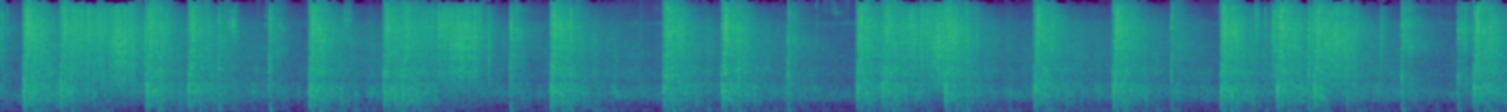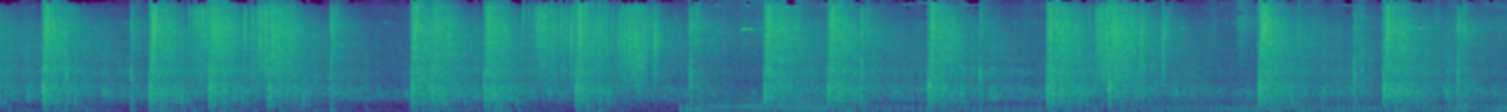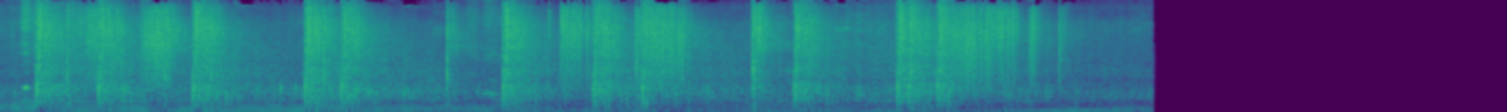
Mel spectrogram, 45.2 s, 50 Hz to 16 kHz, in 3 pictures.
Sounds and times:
Burst, pop: 0:19.2 - 0:40.9.

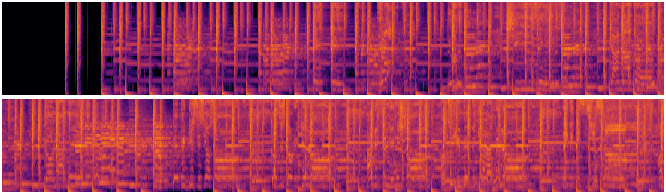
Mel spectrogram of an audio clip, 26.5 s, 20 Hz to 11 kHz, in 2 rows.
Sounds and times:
Afrobeat: 0:02.0 - 0:26.4.

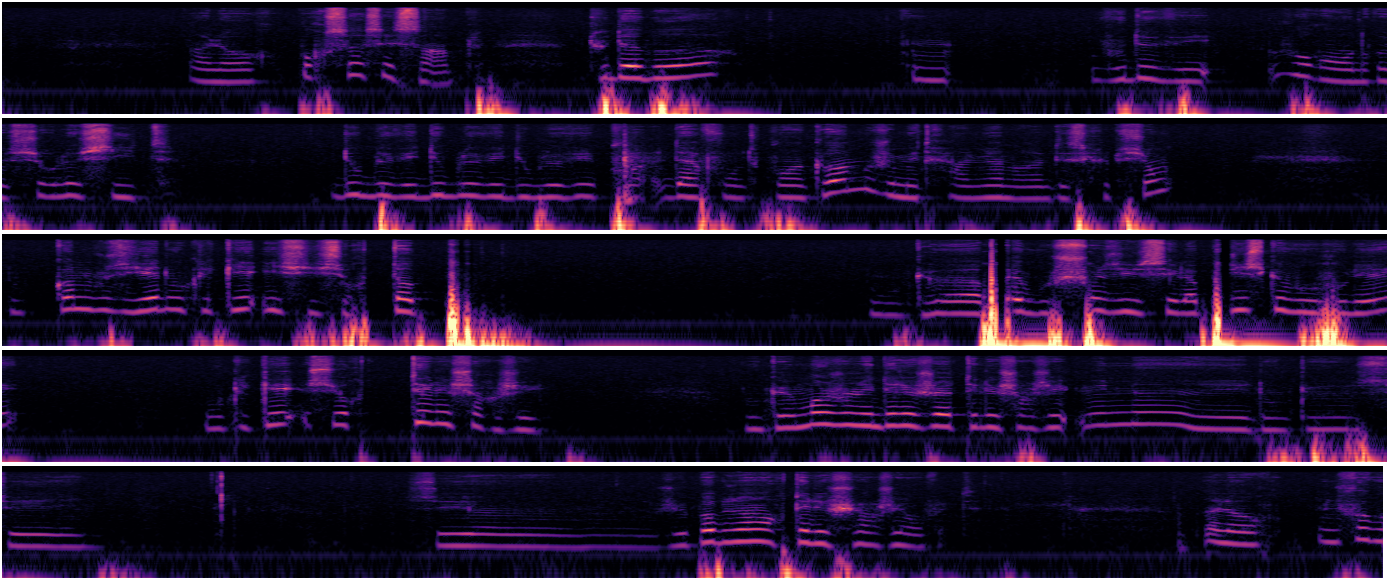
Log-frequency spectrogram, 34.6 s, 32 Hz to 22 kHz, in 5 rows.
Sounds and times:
Speech: 0:00.9 - 0:03.8, 0:04.5 - 0:04.8, 0:05.4 - 0:07.9, 0:08.6 - 0:12.8, 0:13.9 - 0:16.1, 0:18.2 - 0:21.0, 0:21.8 - 0:23.6, 0:24.5 - 0:28.2, 0:29.7 - 0:32.6, 0:33.7 - 0:34.6.

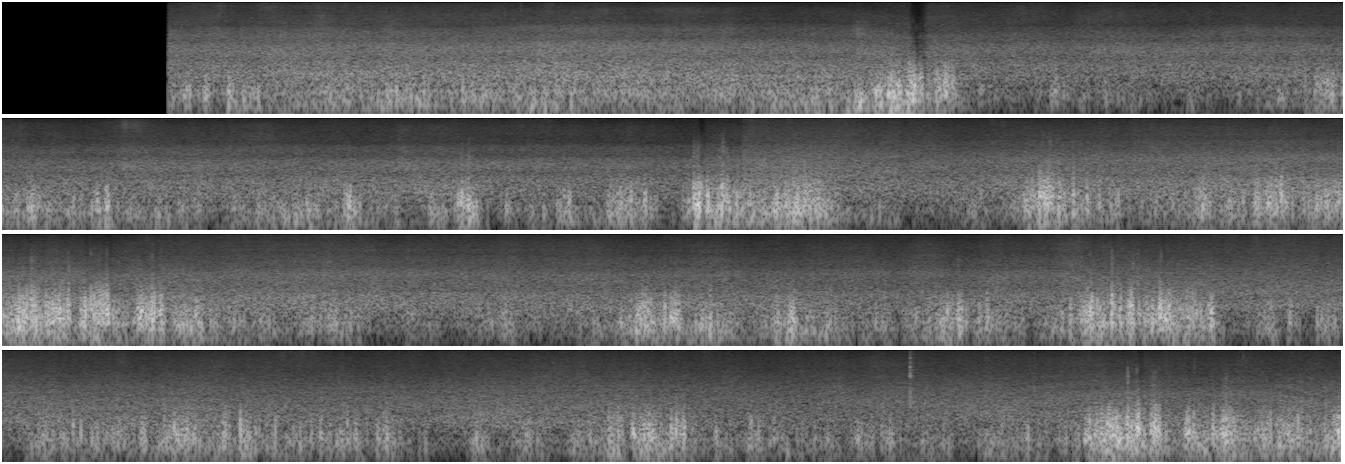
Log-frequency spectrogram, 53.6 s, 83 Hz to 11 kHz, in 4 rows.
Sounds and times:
Wind noise (microphone): 0:01.7 - 0:11.4, 0:12.5 - 0:22.4, 0:23.1 - 0:53.6
Waves, surf: 0:01.7 - 0:53.6.

